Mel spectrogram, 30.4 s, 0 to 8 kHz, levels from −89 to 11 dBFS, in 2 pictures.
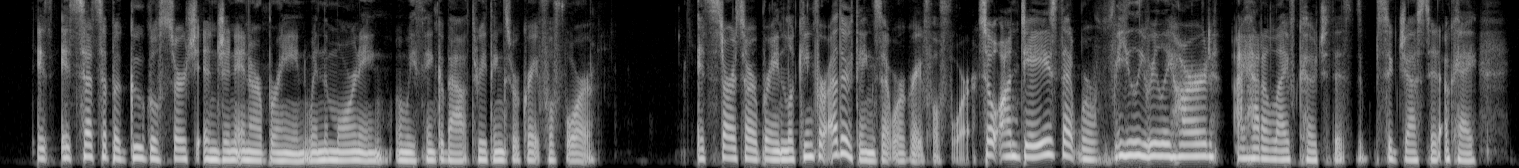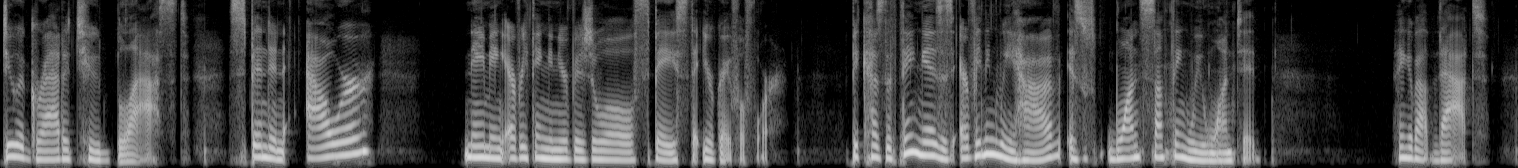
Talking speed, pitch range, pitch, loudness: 170 wpm, 150-200 Hz, 165 Hz, -13 LUFS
